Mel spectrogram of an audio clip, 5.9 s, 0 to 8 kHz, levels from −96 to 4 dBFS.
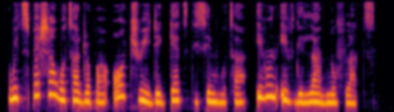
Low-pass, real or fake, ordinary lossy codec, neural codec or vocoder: none; real; none; none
